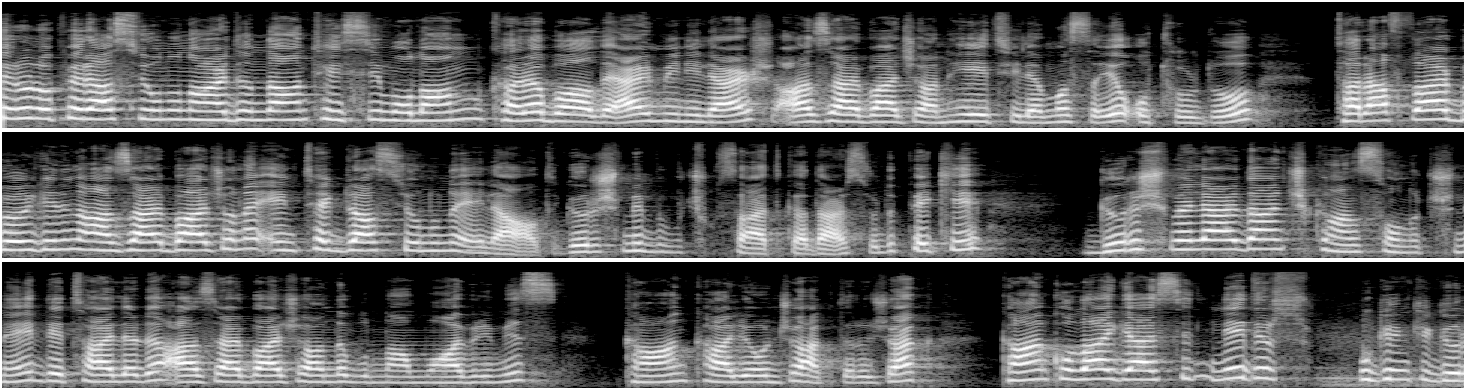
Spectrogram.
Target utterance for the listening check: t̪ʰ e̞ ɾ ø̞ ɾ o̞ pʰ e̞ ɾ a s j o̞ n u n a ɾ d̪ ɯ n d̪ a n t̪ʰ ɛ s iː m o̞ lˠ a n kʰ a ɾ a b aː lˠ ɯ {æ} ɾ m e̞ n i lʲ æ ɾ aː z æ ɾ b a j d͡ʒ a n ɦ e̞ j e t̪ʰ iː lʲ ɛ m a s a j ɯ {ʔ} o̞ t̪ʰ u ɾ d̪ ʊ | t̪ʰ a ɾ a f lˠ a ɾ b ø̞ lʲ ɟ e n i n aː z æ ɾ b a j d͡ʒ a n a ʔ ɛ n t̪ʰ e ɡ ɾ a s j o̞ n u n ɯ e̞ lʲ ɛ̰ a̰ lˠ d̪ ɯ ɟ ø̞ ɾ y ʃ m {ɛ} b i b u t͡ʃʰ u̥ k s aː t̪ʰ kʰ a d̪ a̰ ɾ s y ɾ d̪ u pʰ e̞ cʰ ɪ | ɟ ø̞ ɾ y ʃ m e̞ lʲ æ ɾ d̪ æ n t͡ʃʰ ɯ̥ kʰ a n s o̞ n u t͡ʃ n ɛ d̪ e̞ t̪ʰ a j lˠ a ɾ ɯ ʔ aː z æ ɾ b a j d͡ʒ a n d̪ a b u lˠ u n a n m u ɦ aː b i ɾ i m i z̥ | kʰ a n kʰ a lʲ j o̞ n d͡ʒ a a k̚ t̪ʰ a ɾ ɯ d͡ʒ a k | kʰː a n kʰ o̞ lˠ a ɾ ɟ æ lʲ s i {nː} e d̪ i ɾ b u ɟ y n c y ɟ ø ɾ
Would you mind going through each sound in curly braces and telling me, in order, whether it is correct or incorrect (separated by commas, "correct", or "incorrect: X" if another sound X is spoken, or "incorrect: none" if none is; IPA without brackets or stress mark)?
correct, correct, correct, correct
